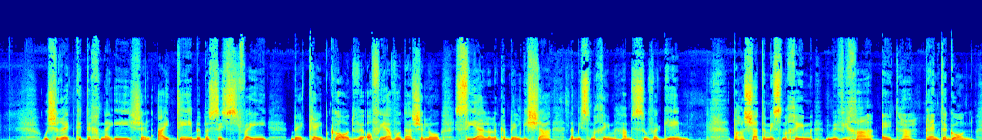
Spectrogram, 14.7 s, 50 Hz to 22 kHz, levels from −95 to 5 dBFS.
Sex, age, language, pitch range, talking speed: female, 50-69, Hebrew, 145-180 Hz, 95 wpm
